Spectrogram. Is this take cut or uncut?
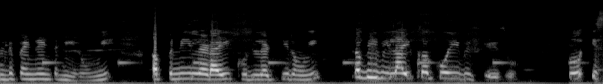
uncut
